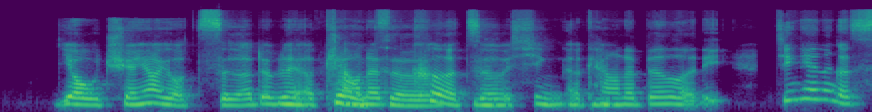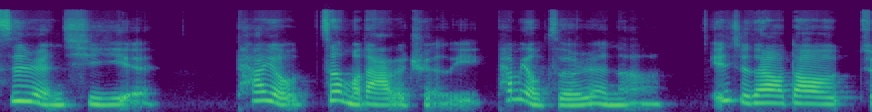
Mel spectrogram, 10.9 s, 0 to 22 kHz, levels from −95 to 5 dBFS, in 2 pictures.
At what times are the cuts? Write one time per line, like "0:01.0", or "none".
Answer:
0:04.7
